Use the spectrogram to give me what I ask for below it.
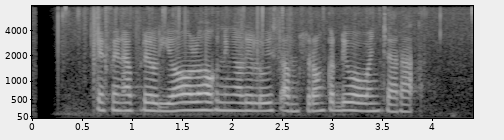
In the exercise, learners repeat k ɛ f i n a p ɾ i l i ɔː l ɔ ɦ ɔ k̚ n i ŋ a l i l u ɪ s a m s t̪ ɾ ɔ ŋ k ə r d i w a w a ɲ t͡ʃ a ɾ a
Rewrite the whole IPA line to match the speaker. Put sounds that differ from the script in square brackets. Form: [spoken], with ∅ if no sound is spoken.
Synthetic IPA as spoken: k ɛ f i n a p ɾ i l i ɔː l ɔ ɦ ɔ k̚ n i ŋ a l i l u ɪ s a m s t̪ ɾ ɔ ŋ k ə r d i w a w a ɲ t͡ʃ a ɾ a

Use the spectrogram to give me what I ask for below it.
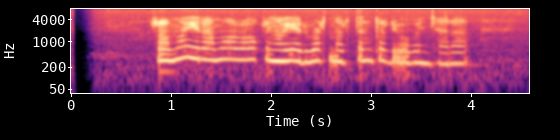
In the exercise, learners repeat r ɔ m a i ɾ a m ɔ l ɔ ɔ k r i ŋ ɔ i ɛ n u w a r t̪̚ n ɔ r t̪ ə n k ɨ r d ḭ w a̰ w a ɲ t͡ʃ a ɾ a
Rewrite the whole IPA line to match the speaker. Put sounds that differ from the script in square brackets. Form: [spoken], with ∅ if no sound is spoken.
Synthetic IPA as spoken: r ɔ m a i ɾ a m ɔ l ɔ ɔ k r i ŋ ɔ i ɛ [d] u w a r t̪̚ n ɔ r t̪ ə n k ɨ r d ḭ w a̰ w a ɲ t͡ʃ a ɾ a

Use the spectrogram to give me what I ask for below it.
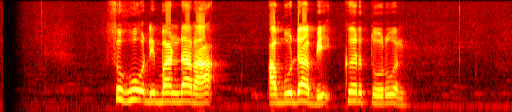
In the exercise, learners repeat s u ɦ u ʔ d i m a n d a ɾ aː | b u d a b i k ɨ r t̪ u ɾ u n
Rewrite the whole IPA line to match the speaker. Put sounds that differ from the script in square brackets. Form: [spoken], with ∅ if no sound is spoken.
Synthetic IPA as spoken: s u ɦ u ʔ d i [b] a n d a ɾ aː | b u d a b i k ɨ r t̪ u ɾ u n

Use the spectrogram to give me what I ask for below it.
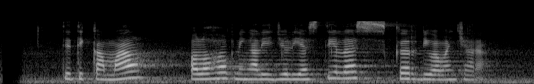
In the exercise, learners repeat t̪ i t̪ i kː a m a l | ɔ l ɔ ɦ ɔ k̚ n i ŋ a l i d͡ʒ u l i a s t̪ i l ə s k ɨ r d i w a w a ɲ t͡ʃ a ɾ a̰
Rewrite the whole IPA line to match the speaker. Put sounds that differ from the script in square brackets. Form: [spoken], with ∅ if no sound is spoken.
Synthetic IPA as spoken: t̪ i t̪ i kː a m a l | ɔ l ɔ ɦ ɔ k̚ n i ŋ a l i d͡ʒ u l i a s t̪ i l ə s k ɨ r d i w a w a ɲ t͡ʃ a ɾ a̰

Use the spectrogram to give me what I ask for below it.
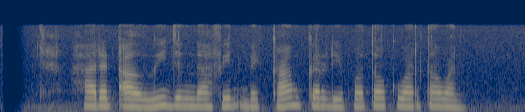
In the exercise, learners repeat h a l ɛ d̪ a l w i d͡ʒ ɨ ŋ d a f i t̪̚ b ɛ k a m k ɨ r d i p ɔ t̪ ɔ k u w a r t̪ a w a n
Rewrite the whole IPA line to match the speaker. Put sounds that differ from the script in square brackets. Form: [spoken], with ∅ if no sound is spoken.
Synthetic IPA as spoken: h a [ɾ] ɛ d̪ a l w i d͡ʒ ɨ ŋ d a f i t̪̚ b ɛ k a m k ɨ r d i p ɔ t̪ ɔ k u w a r t̪ a w a n

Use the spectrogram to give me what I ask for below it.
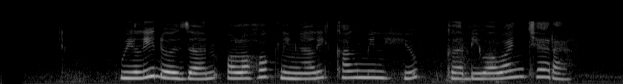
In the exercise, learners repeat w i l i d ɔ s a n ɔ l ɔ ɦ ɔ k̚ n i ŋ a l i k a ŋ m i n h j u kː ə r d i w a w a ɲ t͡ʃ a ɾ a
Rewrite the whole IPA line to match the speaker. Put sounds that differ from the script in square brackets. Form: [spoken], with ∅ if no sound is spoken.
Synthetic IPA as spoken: w i l i d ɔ [z] a n ɔ l ɔ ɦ ɔ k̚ n i ŋ a l i k a ŋ m i n h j u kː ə r d i w a w a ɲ t͡ʃ a ɾ a

